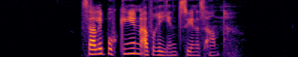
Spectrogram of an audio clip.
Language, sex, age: Norwegian, female, 20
